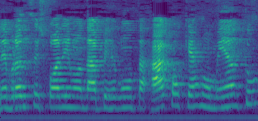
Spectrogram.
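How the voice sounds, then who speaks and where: In a room with audible echo and noticeable background noise, a woman talks in a fairly high, animated voice. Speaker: neuroradiologist teaching online. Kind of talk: live stream lecture. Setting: live stream. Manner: fast.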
